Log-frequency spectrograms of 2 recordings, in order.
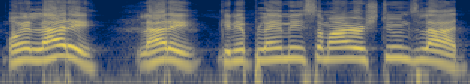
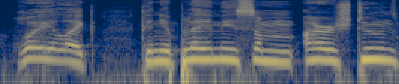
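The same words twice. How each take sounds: First: Loud, high stage-Irish brogue; a bellowed, overdone Irish brogue; hammed-up Irish accent. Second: A half-hearted Irish lilt, rushed; quick stab at an Irish accent; a rushed, barely there Irish voice; weak Irish accent. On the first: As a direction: ham up the Irish lad voice, loud. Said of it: "Okay, that was better". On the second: Retold or imitated. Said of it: "Is that an Irish accent?".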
